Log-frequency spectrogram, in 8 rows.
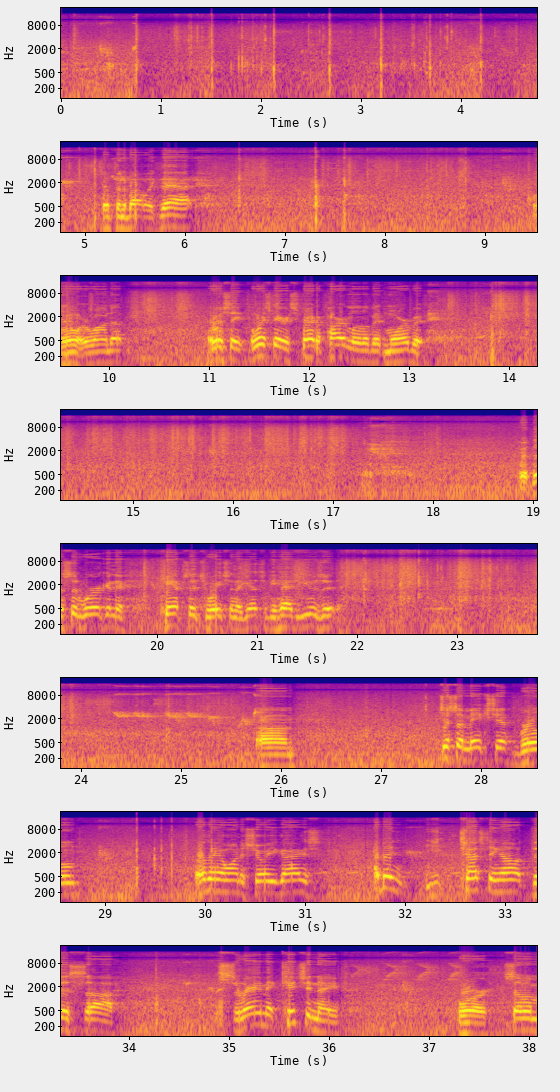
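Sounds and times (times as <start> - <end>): broom bristles rustling: 0.0 - 38.0
steady background hiss: 0.0 - 38.0
bird calling high notes: 24.0 - 26.1.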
